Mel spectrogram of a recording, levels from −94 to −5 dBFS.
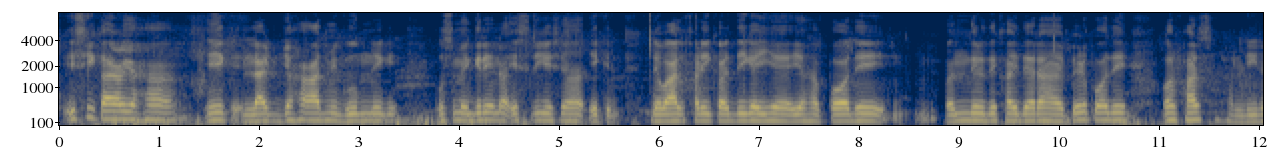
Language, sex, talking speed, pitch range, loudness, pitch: Hindi, male, 160 wpm, 135-150 Hz, -35 LUFS, 140 Hz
